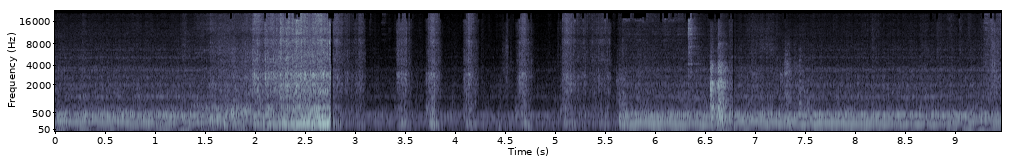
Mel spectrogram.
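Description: A sewing machine stitches a seam on a flounce for a plunging neckline, humming steadily, pausing briefly for a few light clicks and handling noises, then running on again.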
